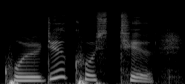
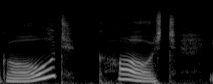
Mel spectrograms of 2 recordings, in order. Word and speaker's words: Gold Coast: 자 첫 번째 단어 보면 우리가 보통 골드 코스트 이렇게 지역을 이렇게 다섯 음절로 알고 계신 보이시는데 실제적으로 음절 보시면 이 gold coast 이렇게 두 개로 발음되죠. 우리가 첫 번째 수업하셨을 때 우리 그 배웠죠. 시드니 삼음절이 아니라 시니 이음절 하는 것처럼 이것도 gold coast 이음절로 하면서 t 발음 거의 안 나요.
